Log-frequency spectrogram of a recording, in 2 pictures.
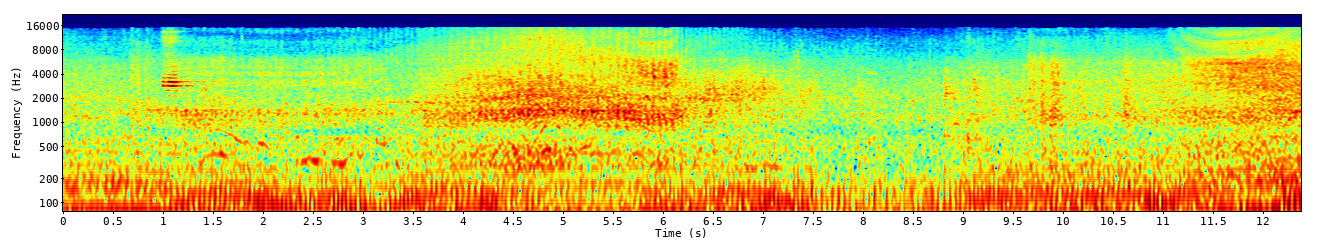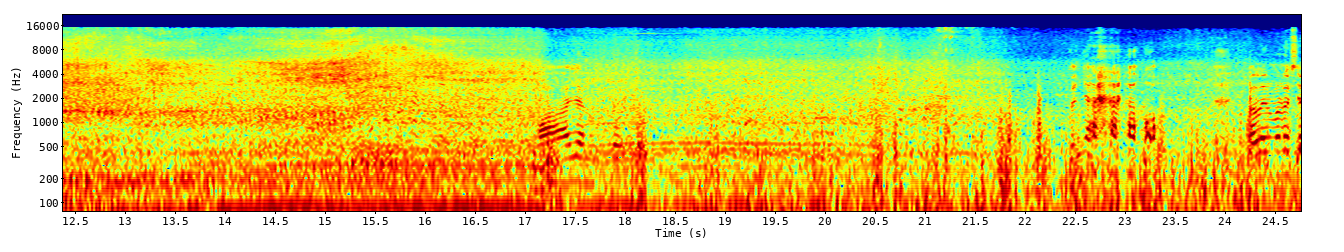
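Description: Two-stroke motorcycle engine running under way while riding, its note rising and falling with the throttle, over wind noise on the microphone.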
